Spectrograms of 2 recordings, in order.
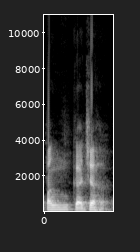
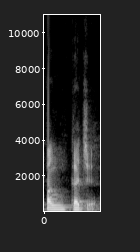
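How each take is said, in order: First: The word ends with a breathy h-sound. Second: The word ends plainly, with no final breath. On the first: This is the Sanskrit form. "Sanskrit में इसका उच्चारण जैसे मैं कर रहा हूं ... विसर्गांत" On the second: This is the everyday Hindi form. "आप सामान्य रूप से हिंदी में शायद इतना ही कहते हैं"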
